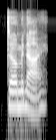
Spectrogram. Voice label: "termini", Indian

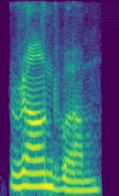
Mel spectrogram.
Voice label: "roundworm", Indian

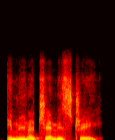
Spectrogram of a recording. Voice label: "immunochemistry", Indian

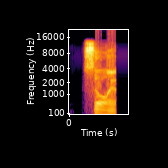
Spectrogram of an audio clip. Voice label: "soy", British

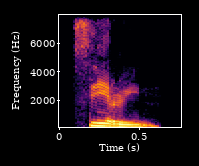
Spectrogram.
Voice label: "sciurine", Indian

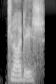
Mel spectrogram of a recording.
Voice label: "cloddish", Indian

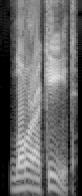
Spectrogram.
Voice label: "lorikeet", American

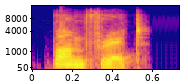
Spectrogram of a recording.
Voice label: "pomfret", Indian; Dictionary

